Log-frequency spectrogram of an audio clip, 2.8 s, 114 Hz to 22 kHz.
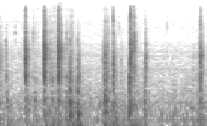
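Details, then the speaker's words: NEC PVC-740 Betamax VCR in a quiet room: sharp, irregular relay clicks as the unit tries to power up, then it shuts straight off. A 12 V power supply rail fault is suspected, while the higher voltages work. "yeah I'm not even getting a you can hear relay clicking you know and it's trying to work"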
